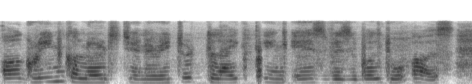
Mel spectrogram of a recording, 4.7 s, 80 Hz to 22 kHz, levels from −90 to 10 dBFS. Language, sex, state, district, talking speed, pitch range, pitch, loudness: English, male, Assam, Kamrup Metropolitan, 125 wpm, 170-185 Hz, 170 Hz, -14 LUFS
